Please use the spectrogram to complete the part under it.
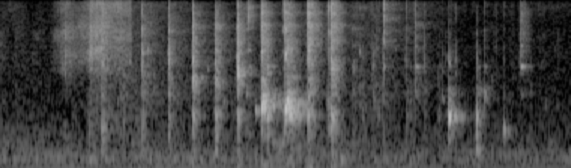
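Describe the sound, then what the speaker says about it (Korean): Eggs beaten in a bowl for a rice pizza, with a run of quick, light, clinking strokes against the bowl. The strokes come close together, stay fairly quiet, and no voice is heard over them. "그 다음 계란을 풀어줍니다"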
